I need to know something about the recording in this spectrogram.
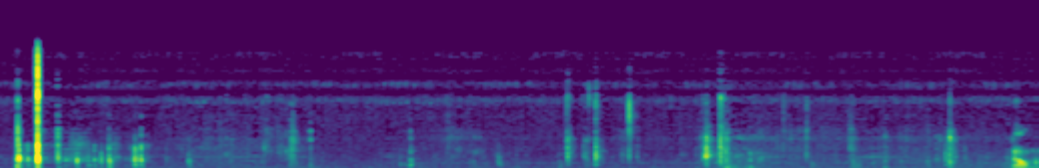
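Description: Metal hive tool prying and knocking on a wooden beehive's honey super to work it loose: a cluster of sharp knocks about half a second in, then scattered light clicks, with another knock cluster about seven seconds in.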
